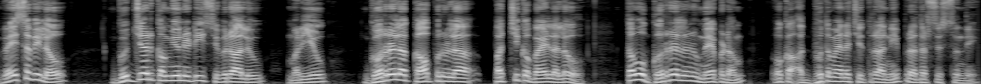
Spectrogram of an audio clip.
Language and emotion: Telugu, neutral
